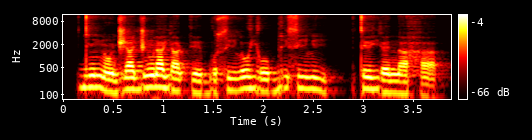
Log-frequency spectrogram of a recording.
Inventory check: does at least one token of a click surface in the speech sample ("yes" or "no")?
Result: no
